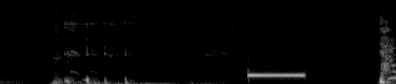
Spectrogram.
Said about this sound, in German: Versuchen wir es einfach mal. Es klingelt. Es klingelt.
